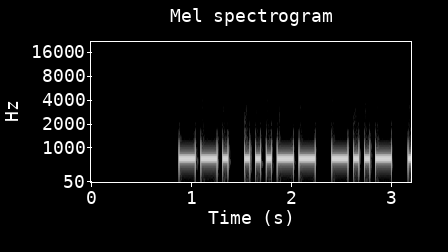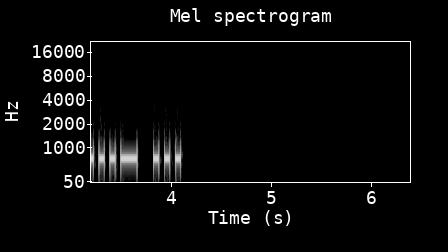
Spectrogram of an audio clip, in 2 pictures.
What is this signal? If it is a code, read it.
Morse code, heard as a keyed tone, about 22 wpm, 700 Hz. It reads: G3XVS
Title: DXCC-100 Call Signs - 5 Characters - Repeated 2x - 22wpm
